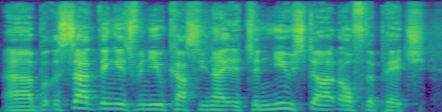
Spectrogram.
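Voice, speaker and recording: A man hosting a football fan channel, sounding croaky from the flu, chatty as he interviews fans. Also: a little high, fast talker, a bit bright. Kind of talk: fan vlog and vox pops.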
